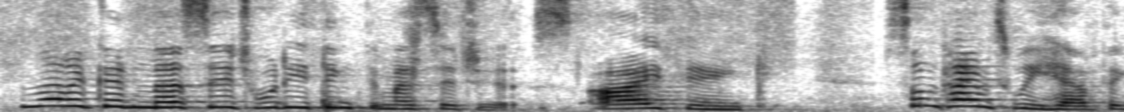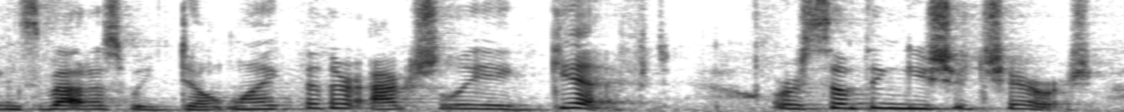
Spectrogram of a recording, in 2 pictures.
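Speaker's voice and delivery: ordinary delivery, nothing marked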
